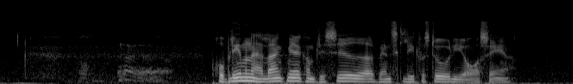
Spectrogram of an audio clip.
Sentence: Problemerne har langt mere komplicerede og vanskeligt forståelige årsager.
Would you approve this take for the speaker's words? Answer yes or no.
yes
